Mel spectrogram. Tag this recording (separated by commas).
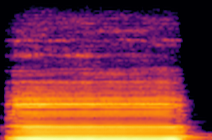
Bowed string instrument, Music, Musical instrument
